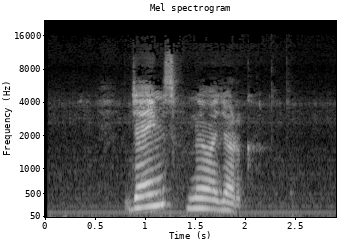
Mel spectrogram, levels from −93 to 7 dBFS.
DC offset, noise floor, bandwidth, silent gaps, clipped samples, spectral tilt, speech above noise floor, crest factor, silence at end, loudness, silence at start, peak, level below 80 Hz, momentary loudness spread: under 0.1%; -49 dBFS; 14.5 kHz; none; under 0.1%; -3.5 dB/octave; 31 dB; 20 dB; 0.95 s; -18 LUFS; 0.8 s; -2 dBFS; -54 dBFS; 15 LU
